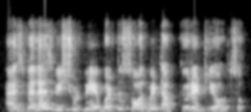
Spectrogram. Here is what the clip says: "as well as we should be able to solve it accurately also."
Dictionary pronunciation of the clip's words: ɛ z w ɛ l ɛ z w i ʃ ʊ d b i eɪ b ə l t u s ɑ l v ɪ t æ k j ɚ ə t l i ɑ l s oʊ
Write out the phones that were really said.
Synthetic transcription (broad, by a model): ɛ z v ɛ l ɛ z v i ʃ ʊ d b i eɪ b ə l t u s ɑ l v ɪ t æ k j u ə t l i ɑ l s oʊ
